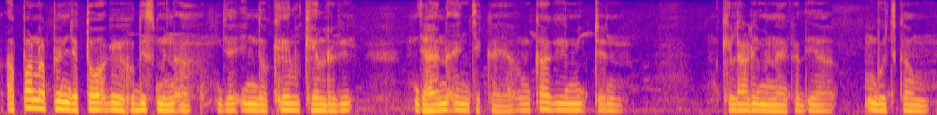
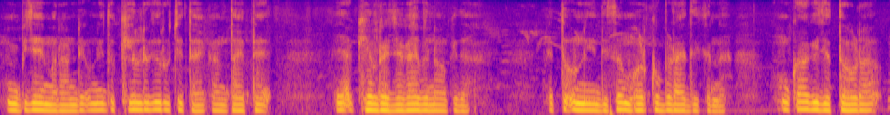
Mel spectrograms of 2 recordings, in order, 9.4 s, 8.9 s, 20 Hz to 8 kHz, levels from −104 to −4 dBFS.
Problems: none marked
